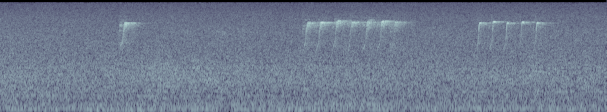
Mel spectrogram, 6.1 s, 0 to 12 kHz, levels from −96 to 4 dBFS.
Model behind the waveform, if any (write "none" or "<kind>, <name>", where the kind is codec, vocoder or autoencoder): none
